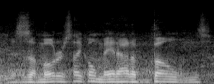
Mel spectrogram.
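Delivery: normal talking voice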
